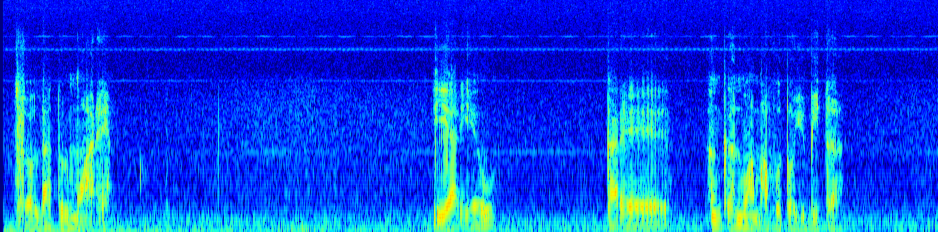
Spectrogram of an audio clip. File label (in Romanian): Lectura Poezie; Radio Romania Actualitati; Kavafis; Soldatul moare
